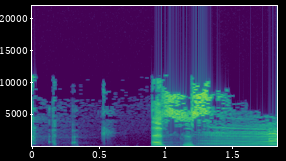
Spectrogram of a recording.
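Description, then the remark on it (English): A cow lets out a loud, drawn-out moo that rises then holds a steady low tone, preceded by a few soft scattered clicks and rustles. “It's actual audio of her hunting down a cow.”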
